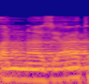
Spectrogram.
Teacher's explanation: ادغام شمسی مع الغنہ ہے، آواز ناک کے بانسے میں لے جائیں گے۔ نون کو 2 حرکات لمبا کرنا ہے، ذات صفیر کی آواز سے جلدی اور معروف پڑھنا ہے۔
